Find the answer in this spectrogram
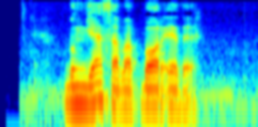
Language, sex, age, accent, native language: Uzbek, male, 18-24, Xorazm, Uzbek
